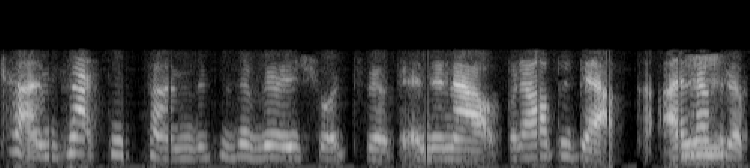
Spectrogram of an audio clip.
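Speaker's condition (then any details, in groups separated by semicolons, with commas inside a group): Cerebral palsy; since birth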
